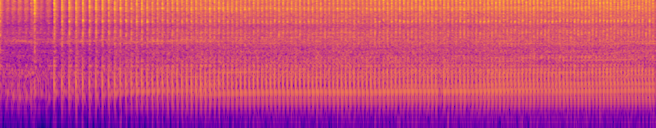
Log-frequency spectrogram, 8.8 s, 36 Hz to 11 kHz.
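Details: Gravely 450 tractor with a Kohler K241 single on its first start, after rewiring and a new coil, with the fuel pump leaking gas. Loud, sharp, steady knocking about three to four a second. Owner suspects the rod, not confirmed.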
